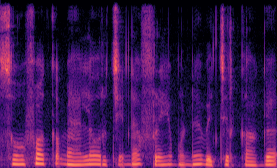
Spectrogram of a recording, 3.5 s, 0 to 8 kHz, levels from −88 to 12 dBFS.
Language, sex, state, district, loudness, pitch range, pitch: Tamil, female, Tamil Nadu, Nilgiris, -19 LUFS, 185-205 Hz, 190 Hz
